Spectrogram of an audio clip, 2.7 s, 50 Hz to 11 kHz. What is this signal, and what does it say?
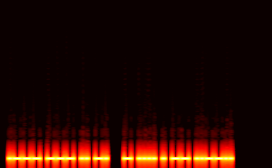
Morse code, heard as a keyed tone, about 50 wpm, 700 Hz. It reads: JOIN THEM?
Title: Sentences from Top 1400 Words 50wpm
